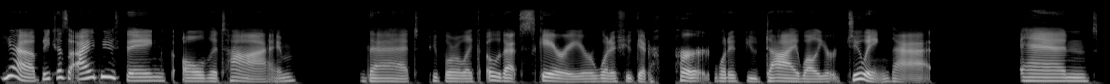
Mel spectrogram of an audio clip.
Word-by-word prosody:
Yeah, 290 - +5
because 285 - 0
I 270 +6 +5
do 340 -1 +4
things 175 - 0 0.2
all 145 -1 0
the 145 -1 -1
time 155 +1 -2 0.6
that 145 -3 -3
people 150 -3 -3
are 140 - 0
like, 140 +2 -3
"Oh, 190 -3 +2
that's 150 -3 0
scary," 140 -8 +1
or 135 +1 -3
"What 140 0 -1
if 135 +1 -5
you 145 - -2
get 130 - -2
h - - -11 0.2
hurt? 160 -5 +2
What 150 -1 -2
if 145 - -4
you 140 -2 -2
die 150 -1 +2
while 130 -1 -1
you're 130 +1 -5
doing 220 - +3
that?" 90 - -1 0.9
and 160 -2 +1
150 Hz, 165 wpm, -24 LUFS, 140-170 Hz, 0.9 s, Yeah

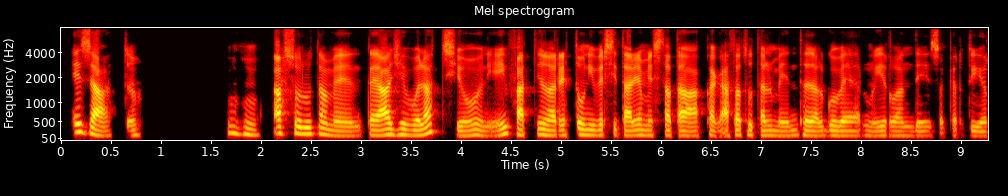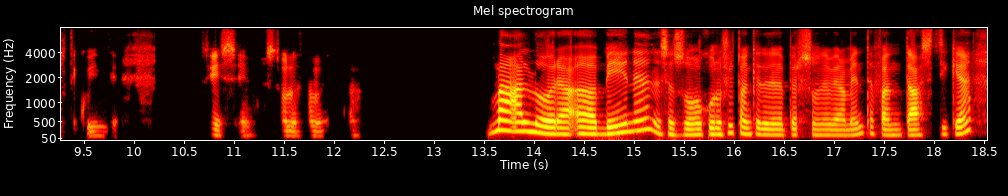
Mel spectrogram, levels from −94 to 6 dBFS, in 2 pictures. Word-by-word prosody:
Esatto, 140 - 0 0.8
mh-mh, 170 -6 -6
assolutamente, 155 -9 0
agevolazioni 140 - 0
e 130 - -5
infatti 165 -3 0
la 135 -3 +2
retta 135 +3 -1
universitaria 140 -1 0
mi 130 - -5
è - - 0
stata 125 -1 +1
pagata 130 +2 -1
totalmente 130 -1 -5
dal 120 -1 0
governo 125 -1 -4
irlandese, 120 -1 -7
per - - -13
dirti 120 -1 -9
quindi. 120 0 -16 0.8
Sì - - -6
sì, - - -7
assolutamente. 425 +3 -9 1.6
Ma 255 +4 +7
allora, 175 -7 +6
uhm, 165 - 0
bene, 220 - +3
nel 230 -10 -2
senso, 155 -3 0
ho 150 +1 +2
conosciuto 165 +5 -1
anche 165 -1 0
delle 145 -1 0
persone 145 0 -4
veramente 140 +6 -3
fantastiche, 145 - 0
145 Hz, 115 wpm, -23 LUFS, 130-175 Hz, 1.6 s, Ma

